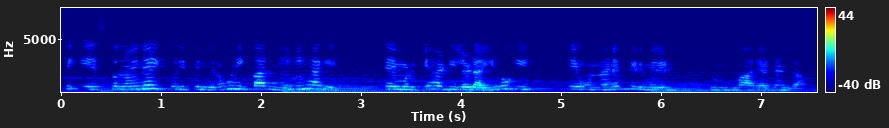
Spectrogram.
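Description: A woman's voice: sits high, brisk, dull audio, over music, close to an everyday voice. A young woman playing a wife beaten by her in-laws, crying and pleading in a village family drama. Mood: tearful. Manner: pleading and tearful.

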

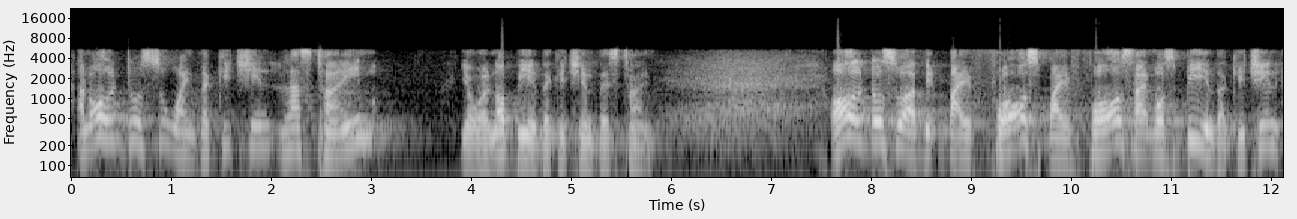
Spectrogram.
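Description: An older pastor preaching a rebuking sermon at a pulpit with a handheld mic, putting direct questions to the congregation. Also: male voice, a little high, very animated, unhurried. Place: large church hall at a pulpit. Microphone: handheld microphone. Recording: dull reverberant hall sound.

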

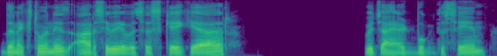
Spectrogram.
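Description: A YouTube tutorial host talks over a screen recording in a conversational way, his lowish voice moving little in pitch at a moderate pace. He often repeats words and corrects himself mid-word. The home voice-over sounds dry and slightly dull.

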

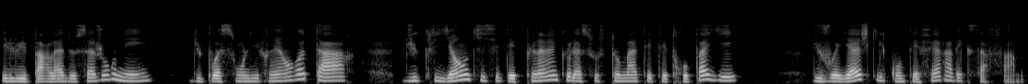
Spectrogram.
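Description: An older woman, a grandmother, gently and expressively telling a bedtime story. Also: low voice, a little slow, no echo, lo-fi sound.

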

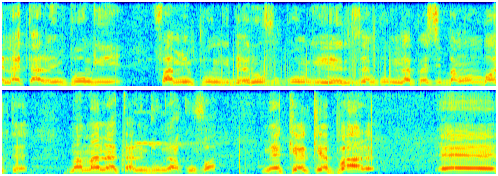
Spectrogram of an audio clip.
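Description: A man, a comedian being interviewed, talking in an exuberant, declamatory way. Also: high voice. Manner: exuberant, declamatory, mixes two languages. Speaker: comedian interviewed in his stage persona. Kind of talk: street interview, lively self-promotion. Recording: crowd noise behind.

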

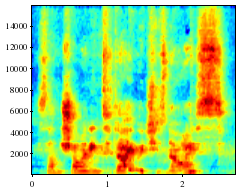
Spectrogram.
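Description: A woman's voice: medium pitch, slow pace, bright, forceful tone, recorded from a distance, slight background noise. A middle-aged woman giving a casual, encouraging cooking demonstration in her home kitchen while she mixes batter. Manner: chatty, encouraging, talks while whisking. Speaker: support worker cooking host. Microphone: phone camera at a distance. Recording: echoey kitchen, voice from off-mic. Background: clinking bowls and utensils.

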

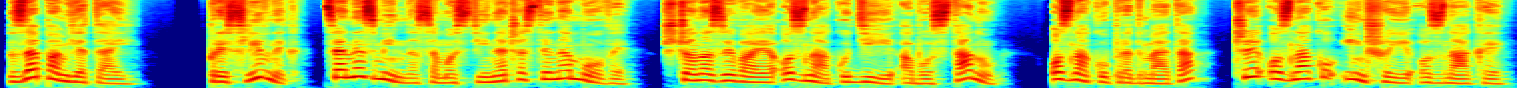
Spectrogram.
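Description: A woman narrating a scripted school grammar lesson in a clear, upbeat, encouraging teacher's tone. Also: mid-range voice, sing-song, fairly quick.

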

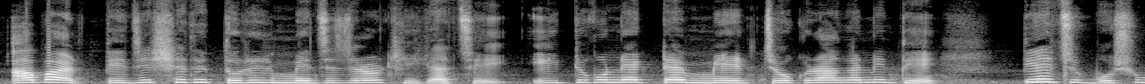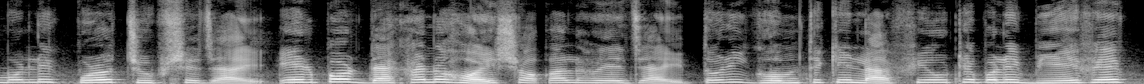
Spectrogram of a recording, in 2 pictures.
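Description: A woman reading a scripted story recap in an even, steady way. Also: sits high, moderate pace, dry recording. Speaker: narrator.

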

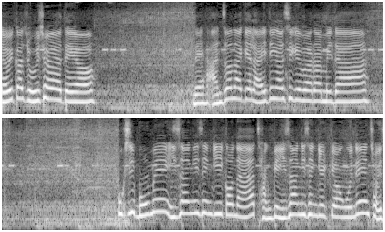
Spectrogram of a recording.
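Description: A woman with a high-pitched, darkish voice makes live public announcements at the start line of an outdoor cycling race. She addresses riders in a courteous, customer-service manner and repeats the safety instructions encouragingly. The recording is noisy, with vehicles passing by.

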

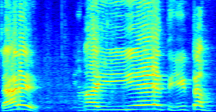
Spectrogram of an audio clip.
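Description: High-voiced excitable male gaming streamer. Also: very slow. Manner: excitable, bossy, barks instructions at his partner. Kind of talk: casual co-op game commentary. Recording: game music playing under the voice.

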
